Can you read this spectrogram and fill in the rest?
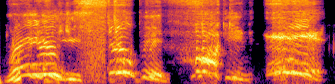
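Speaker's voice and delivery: screaming at the player in real rage; raging high yell at the screen; furious yell. Real, not acted. Fan raging at muffed punt.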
